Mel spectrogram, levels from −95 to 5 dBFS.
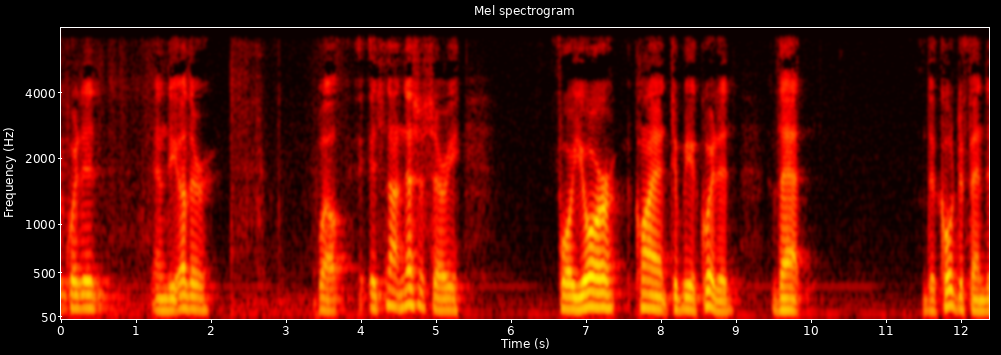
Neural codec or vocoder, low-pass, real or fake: none; 7.2 kHz; real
